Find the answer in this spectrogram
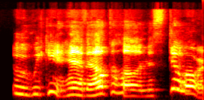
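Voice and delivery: mocking, high little goblin-boy voice. Retelling what the store worker said: mocking imitation of store worker. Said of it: "little goblin boy".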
